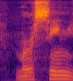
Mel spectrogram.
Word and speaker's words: myrcene: Myrcene used enough will literally reduce. How do you spell that?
